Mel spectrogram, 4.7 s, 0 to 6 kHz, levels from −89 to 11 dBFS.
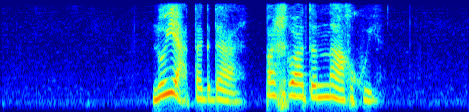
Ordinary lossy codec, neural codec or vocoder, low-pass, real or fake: none; codec, 24 kHz, 0.9 kbps, WavTokenizer, medium speech release version 2; 5.4 kHz; fake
